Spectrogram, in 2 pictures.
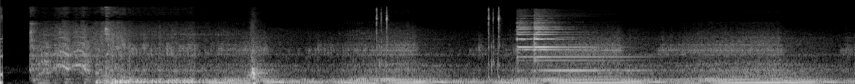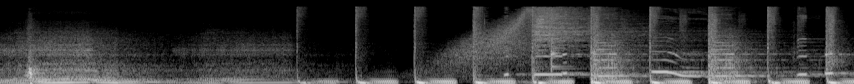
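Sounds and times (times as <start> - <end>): car engine revving: 0.5 - 12.2
sharp clicks: 3.7 - 4.0, 4.8 - 5.2
short bright chime: 5.2 - 6.9.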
